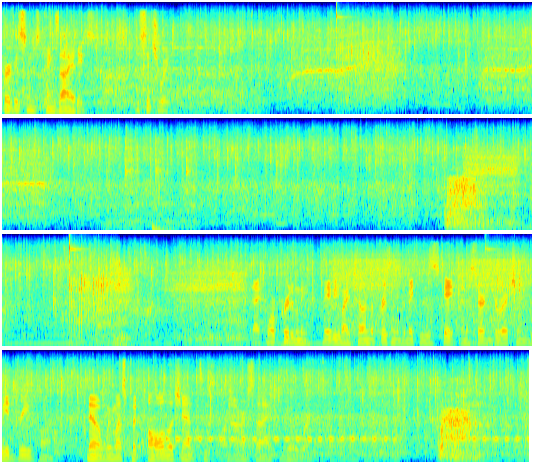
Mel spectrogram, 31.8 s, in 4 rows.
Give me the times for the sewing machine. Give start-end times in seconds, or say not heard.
0.0-10.9, 14.8-31.7.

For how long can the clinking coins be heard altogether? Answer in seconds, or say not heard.
2 s.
